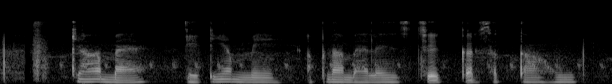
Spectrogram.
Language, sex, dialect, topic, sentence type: Hindi, male, Marwari Dhudhari, banking, question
